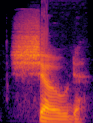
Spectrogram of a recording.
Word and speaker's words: showed: let's keep going show the last sound is oh oh and we feel it vibrate so we know that the pronunciation is showed showed he showed me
